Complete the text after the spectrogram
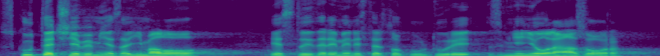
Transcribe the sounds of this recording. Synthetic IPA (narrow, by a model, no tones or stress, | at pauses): skut̪ɛt͡ʃɲɛbɪmɲɛzajiːmalo̞ | jɛst̪lɪt̪ɛdɪmɪnɪst̪ɛɾst̪vokult̪uɾɪzmɲɛɲɪlonaːzo̞ɾ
